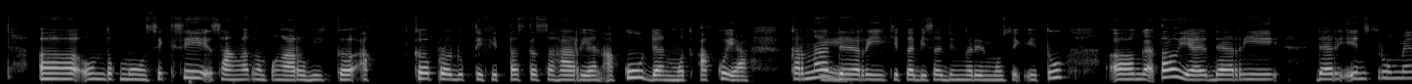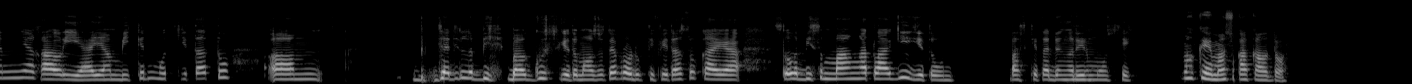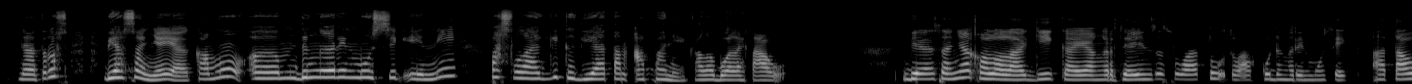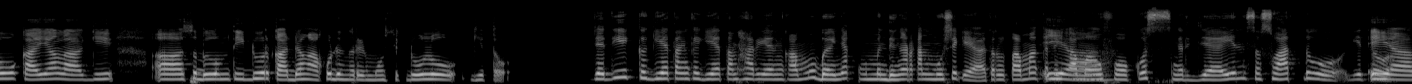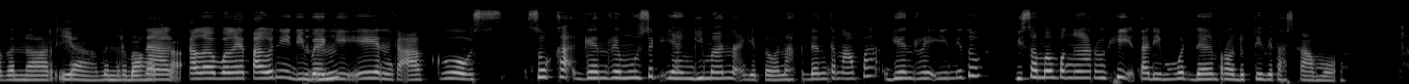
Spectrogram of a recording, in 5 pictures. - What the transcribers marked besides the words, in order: tapping; in English: "mood"; in English: "mood"; other background noise; background speech; in English: "mood"
- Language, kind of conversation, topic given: Indonesian, podcast, Bagaimana musik memengaruhi suasana hati atau produktivitasmu sehari-hari?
